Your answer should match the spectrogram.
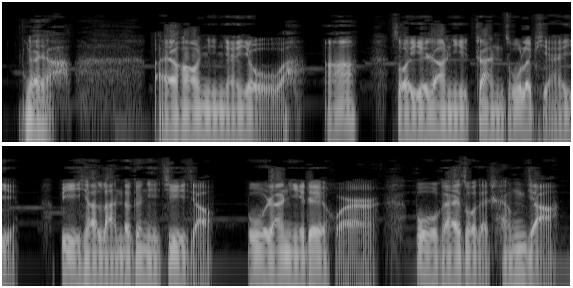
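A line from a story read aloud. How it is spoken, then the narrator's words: Scoffing laugh. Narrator (Chinese): 牛进达嗤的一声笑了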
